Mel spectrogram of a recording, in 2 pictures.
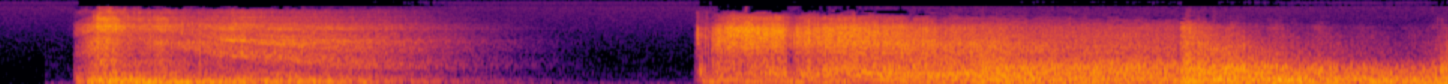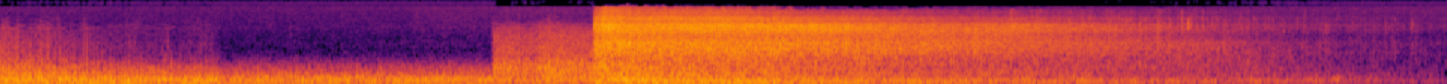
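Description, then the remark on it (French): A torpedo striking an enormous battleship amidships and exploding: a sudden heavy blast with a long rumbling roar, a brief silence, then a sustained crashing, churning roar that swells into a fresh loud burst before slowly fading. “Mais il était trop tard, la torpille arriva, heurta l'énorme navire en plein milieu et explosa.”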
